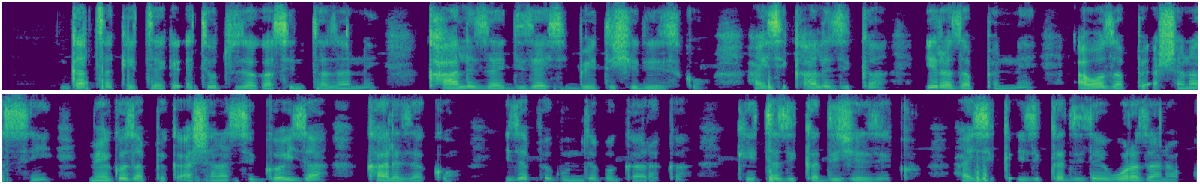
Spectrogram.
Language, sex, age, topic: Gamo, male, 25-35, government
